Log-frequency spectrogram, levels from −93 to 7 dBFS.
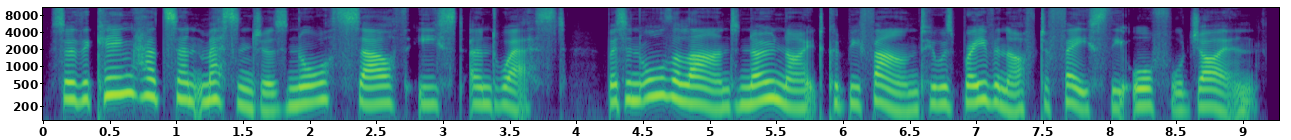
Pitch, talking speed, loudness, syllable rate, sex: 225 Hz, 195 wpm, -16 LUFS, 4.1 syllables/s, female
